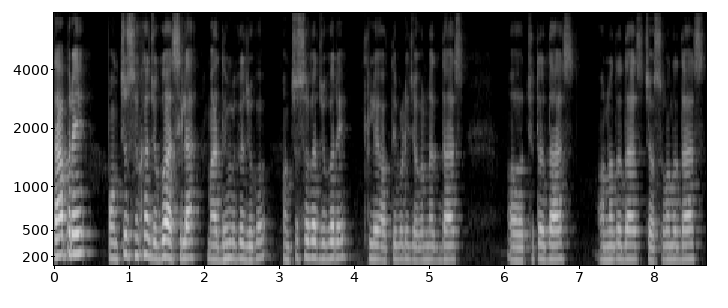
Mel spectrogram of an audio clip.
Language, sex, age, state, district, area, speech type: Odia, male, 30-45, Odisha, Kendrapara, urban, spontaneous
